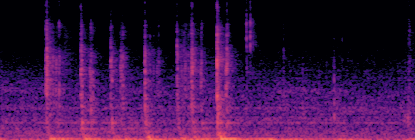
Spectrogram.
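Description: Computer keyboard typing: a dozen or so short, irregularly spaced key clicks as a name is typed into a text field.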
